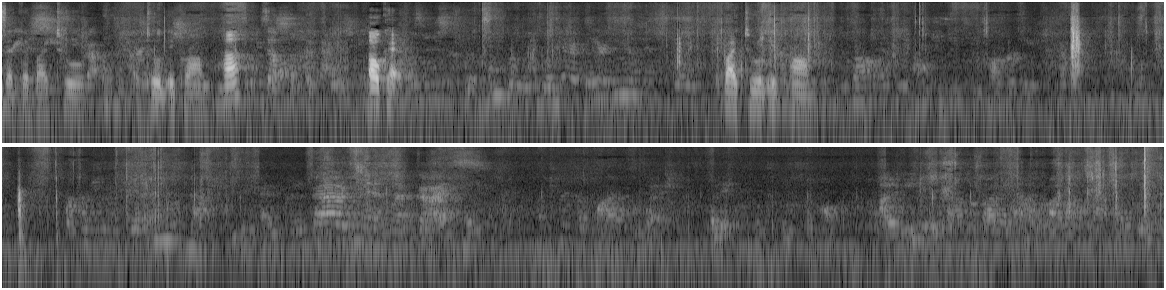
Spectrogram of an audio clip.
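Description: A middle-aged woman speaks calmly and close by, through a microphone.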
